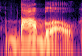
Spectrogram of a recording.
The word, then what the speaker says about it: Bois Blanc: Looks like it would be pronounced Bois Blanc, B-O-I-S-B-L-A-N-C. The locals call it Bablo.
